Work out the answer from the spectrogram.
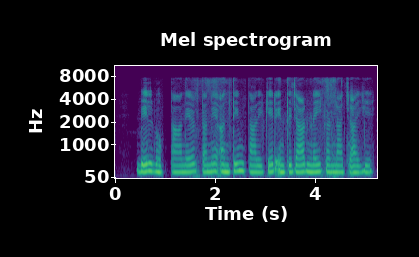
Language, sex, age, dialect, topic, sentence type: Magahi, female, 18-24, Northeastern/Surjapuri, banking, statement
